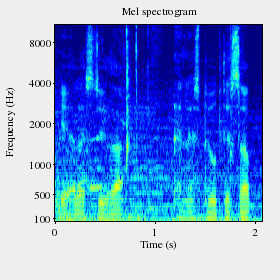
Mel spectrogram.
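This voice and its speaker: A lower-voiced man streams a strategy game, his voice stuffy and congested from a cold. He chats with viewers and mutters his plans half to himself. Soft music plays faintly behind him. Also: level tone, a little fast. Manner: chatty, muttering to himself while planning. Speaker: gaming streamer. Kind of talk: casual live gameplay commentary.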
